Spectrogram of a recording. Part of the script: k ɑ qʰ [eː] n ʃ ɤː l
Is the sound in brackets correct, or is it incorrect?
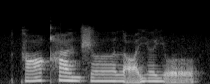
incorrect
